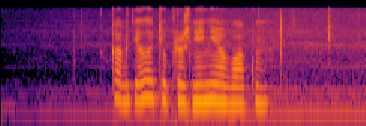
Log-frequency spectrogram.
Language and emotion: Russian, neutral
